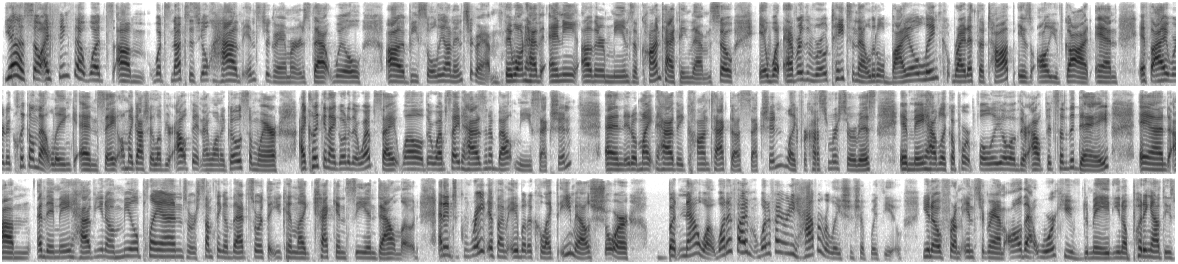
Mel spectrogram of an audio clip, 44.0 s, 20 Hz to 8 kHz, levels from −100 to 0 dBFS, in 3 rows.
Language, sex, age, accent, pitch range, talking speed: English, female, 30-49, American, 185-230 Hz, 235 wpm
